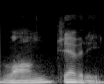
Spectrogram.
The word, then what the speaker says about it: longevity: Did you know that you pronounce longevity with two G's in it? And even though there's one G in longevity? No. Yeah. Longevity.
